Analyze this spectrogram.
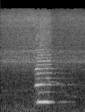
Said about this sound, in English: But Lottie got on a train and headed for Bath.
